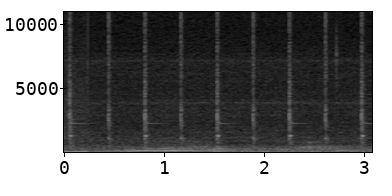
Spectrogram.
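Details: Nissan Sentra Spec V after an 8000 rpm mis-shift over-rev: steady low idle with a light, even tick about four times a second, no knock or misfire; owner thinks it sounds good, compression test still planned.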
